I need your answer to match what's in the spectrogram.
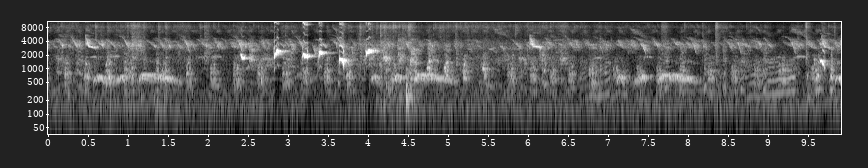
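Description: Yellow-vented bulbul giving a short burst of loud, bubbly, liquid notes mid-clip, over a steady chatter of thin chirps from other birds.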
